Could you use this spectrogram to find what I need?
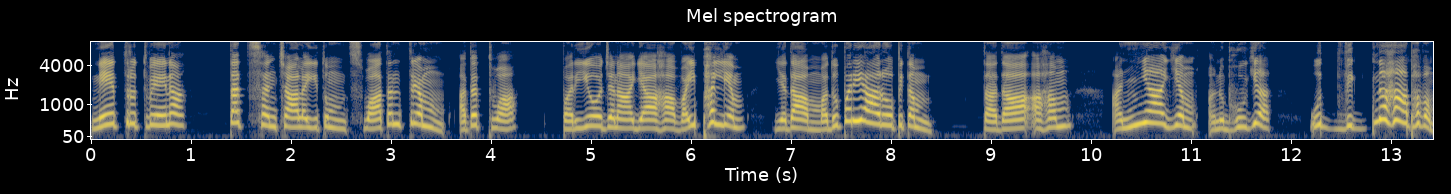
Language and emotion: Sanskrit, angry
